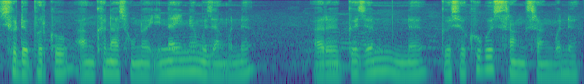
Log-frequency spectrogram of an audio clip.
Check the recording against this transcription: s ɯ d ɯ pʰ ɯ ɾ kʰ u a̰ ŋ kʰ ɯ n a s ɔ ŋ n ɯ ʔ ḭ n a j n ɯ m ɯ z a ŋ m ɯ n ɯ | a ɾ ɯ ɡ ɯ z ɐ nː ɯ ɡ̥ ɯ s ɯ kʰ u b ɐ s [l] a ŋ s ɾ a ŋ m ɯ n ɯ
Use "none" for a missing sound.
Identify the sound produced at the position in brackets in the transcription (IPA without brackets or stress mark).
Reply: ɾ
